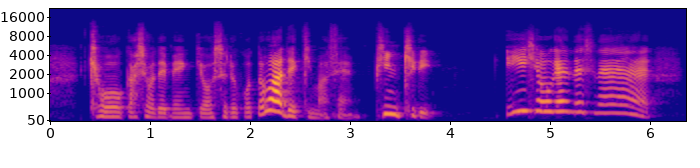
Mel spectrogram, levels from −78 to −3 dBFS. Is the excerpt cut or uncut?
uncut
